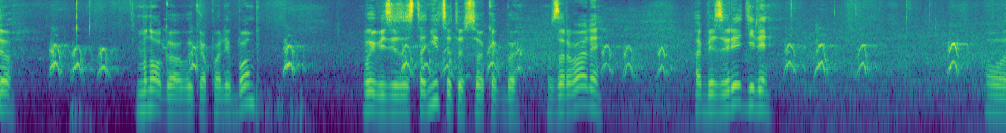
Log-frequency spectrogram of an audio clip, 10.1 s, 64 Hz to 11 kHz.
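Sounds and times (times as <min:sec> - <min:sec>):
dog yipping: 0:00.5 - 0:02.1, 0:02.8 - 0:03.1, 0:04.0 - 0:05.3, 0:06.0 - 0:06.8, 0:07.8 - 0:09.8.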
